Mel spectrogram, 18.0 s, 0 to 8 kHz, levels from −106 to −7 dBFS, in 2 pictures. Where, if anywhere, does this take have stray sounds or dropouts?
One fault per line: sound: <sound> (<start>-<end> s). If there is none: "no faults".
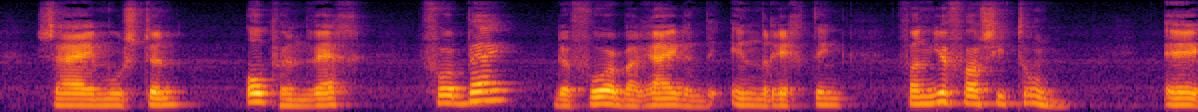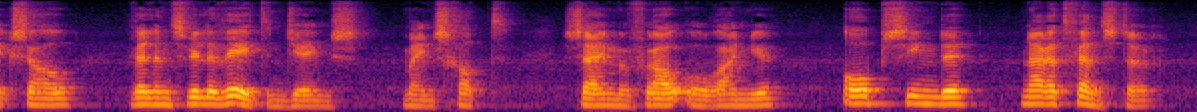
no faults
